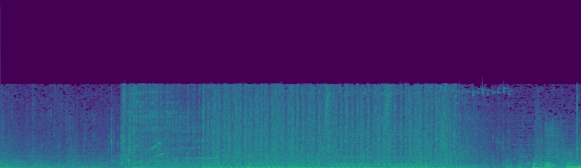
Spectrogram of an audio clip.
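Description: Dense, sustained gunfire in the video game The First Descendant, loud and continuous rapid bursts that swell in the middle and stay heavy throughout, with no voice over it.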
